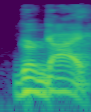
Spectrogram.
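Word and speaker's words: Gergely: Gergy, that's how you pronounce it.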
